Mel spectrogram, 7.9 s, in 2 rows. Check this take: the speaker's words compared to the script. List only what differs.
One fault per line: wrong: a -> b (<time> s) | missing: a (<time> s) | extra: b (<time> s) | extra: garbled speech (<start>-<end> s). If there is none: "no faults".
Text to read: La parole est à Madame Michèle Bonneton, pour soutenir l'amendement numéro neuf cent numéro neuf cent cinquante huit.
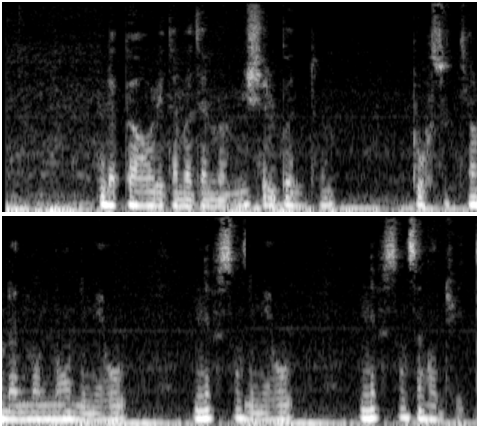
no faults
